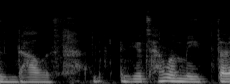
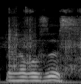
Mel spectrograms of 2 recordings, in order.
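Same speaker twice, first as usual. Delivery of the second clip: louder, higher disbelief; indignant; 5 semitones higher, 6 dB louder than usual. Acted. Mob boss shown a bag of coins, indignant. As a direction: demand an answer.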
